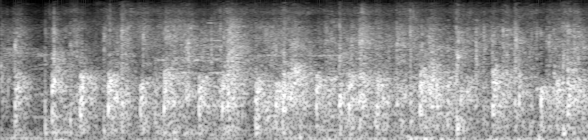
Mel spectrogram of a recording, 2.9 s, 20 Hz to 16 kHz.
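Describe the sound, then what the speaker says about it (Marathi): Audience applause for a couple at their 25th wedding anniversary celebration: dense, steady clapping from a crowd, loud and unbroken for the whole stretch with no voices over it. "आपण सर्वजण त्यांच्यासाठी जोरदार टाळ्या मारायच्या आहेत"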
